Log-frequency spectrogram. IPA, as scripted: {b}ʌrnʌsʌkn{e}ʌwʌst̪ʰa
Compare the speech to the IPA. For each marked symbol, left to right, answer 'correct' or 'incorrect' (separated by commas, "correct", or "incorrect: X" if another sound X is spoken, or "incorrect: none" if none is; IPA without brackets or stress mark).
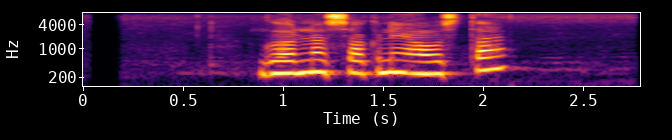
incorrect: ɡ, correct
